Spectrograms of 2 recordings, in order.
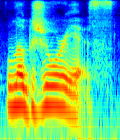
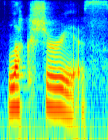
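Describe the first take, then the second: First: The middle has a G then ZH sound. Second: The middle has a K then SH sound.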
